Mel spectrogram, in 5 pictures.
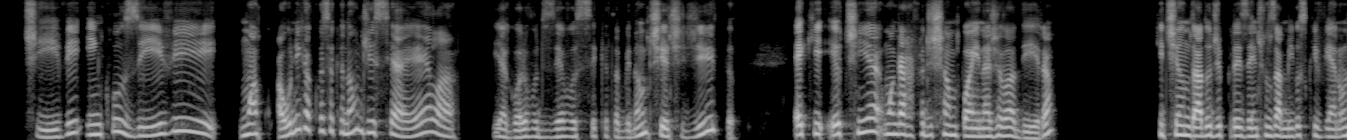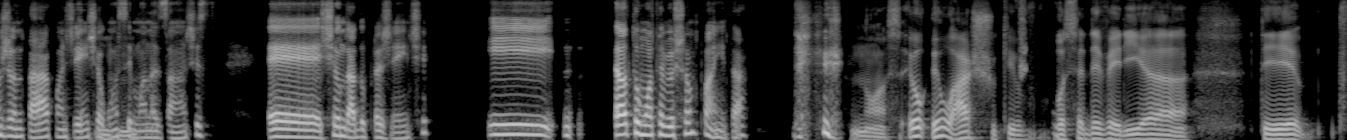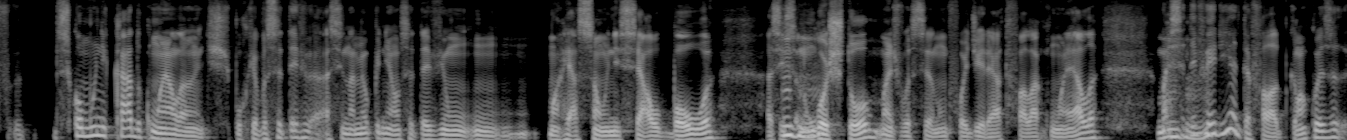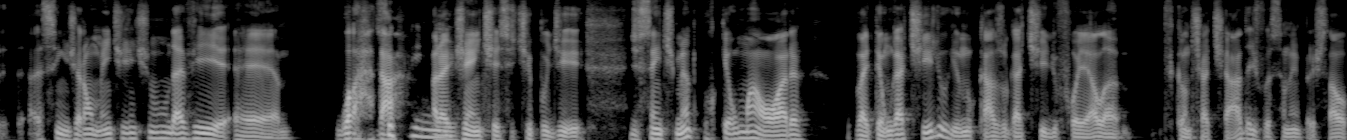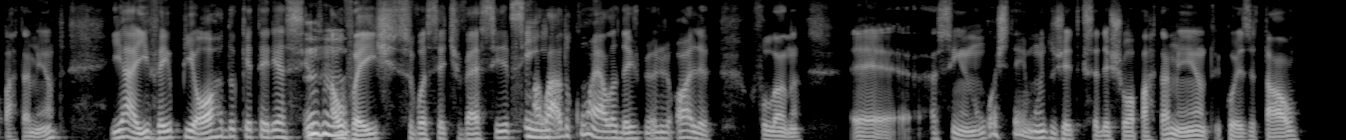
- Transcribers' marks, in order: giggle; other background noise; other noise
- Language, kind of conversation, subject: Portuguese, advice, Como devo confrontar um amigo sobre um comportamento incômodo?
